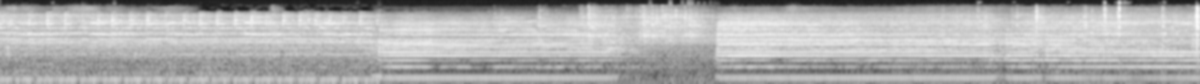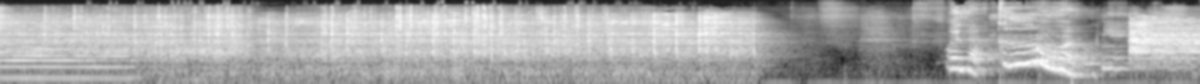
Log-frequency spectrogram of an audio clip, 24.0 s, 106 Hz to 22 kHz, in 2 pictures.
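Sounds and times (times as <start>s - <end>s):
train clicking and rattling: 0.0s - 19.7s
train horn: 3.7s - 13.4s.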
